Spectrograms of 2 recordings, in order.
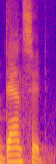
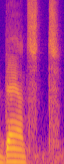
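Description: First: The word ends in a voiced sound. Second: The word ends in a voiceless t sound. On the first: The speaker calls it wrong. "ou não danced" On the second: The speaker calls it right. "a gente fala danced"

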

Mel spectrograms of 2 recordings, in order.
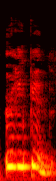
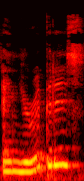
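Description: First: The name is pronounced the French way. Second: The name is pronounced the English way. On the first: "I know how to pronounce the names in French" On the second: "I'm sorry if I'm not pronouncing this correctly"

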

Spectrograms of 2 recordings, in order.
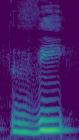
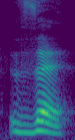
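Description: First: The vowel of 'the' sounds like 'i'. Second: The vowel of 'the' sounds like 'e'. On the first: The next word begins with a vowel. "diventa una I quando abbiamo invece una vocale" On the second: The next word begins with a consonant. "un po' come se fosse una E"

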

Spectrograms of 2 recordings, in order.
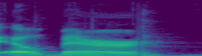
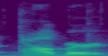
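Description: First: The name is said with a French accent. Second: The name is said with an English accent.

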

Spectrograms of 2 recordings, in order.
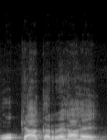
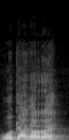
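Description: First: Every syllable of the phrase is said in full. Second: The ending is squeezed into one short syllable. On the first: This is the proper, standard way to say it. "കറക്റ്റായിട്ട് പറയുകയാണെങ്കിൽ" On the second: This is casual, everyday local speech. "ലോക്കലായിട്ട് കൊളോക്കിലായിട്ട് പറയുമ്പോൾ"

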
